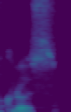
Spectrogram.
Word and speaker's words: Cruz: Cruz. Cruz. Yeah, it's not a Z. It's the Cruz is an S sound in Spanish, and the that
